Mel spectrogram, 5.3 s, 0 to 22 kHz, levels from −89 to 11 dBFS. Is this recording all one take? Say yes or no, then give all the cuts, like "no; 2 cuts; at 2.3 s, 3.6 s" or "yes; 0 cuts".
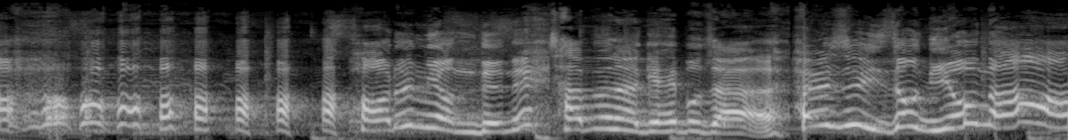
no; 2 cuts; at 1.8 s, 2.7 s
